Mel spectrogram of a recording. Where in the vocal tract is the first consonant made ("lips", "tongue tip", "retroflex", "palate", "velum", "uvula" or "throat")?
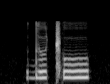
tongue tip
